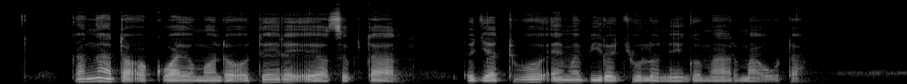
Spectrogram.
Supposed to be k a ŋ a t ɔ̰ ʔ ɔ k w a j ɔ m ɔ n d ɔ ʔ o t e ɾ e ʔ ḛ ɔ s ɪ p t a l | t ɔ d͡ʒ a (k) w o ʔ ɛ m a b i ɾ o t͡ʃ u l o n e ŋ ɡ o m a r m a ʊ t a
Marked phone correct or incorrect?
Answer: incorrect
